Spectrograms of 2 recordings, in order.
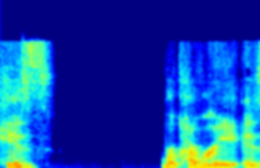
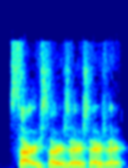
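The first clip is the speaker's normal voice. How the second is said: choked apology; 4 dB quieter, much faster than usual. Real, not acted. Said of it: "You don't need to apologize".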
